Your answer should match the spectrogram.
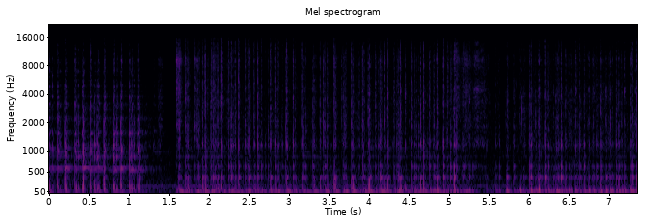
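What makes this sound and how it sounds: An empty, large hollow cardboard Laphroaig whisky gift tube lies on its side on a cloth and is tapped fast with the fingertips and short nails of both hands. The result is a dense run of quick, dry, hollow knocks with a deep, boomy low end and short clicky nail ticks. Each tap dies away almost at once, and the tapping briefly thins out twice before resuming.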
